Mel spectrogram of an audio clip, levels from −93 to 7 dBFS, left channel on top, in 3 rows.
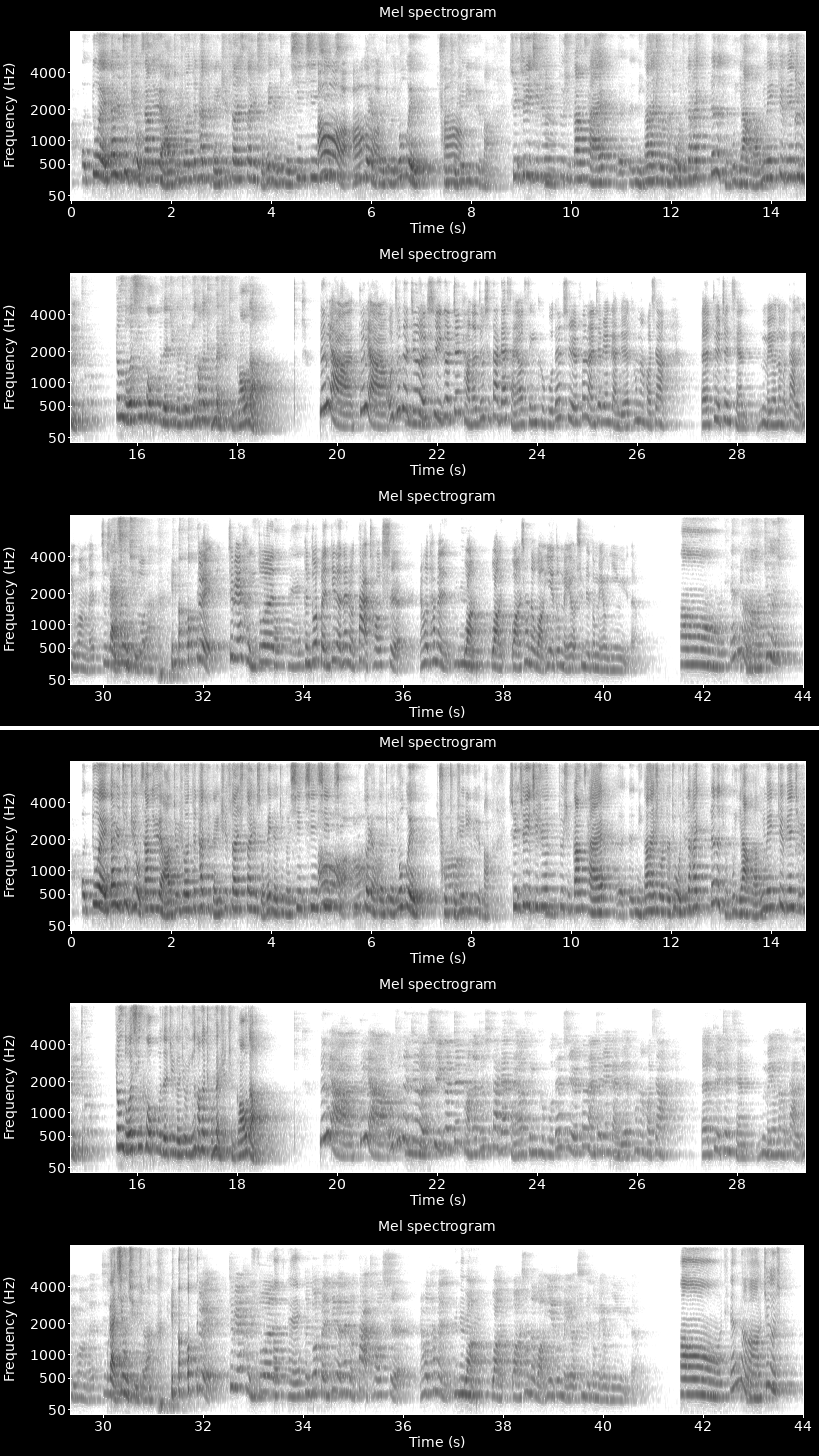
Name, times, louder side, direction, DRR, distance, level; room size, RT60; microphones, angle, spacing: voice 1, 0.2-5.2 5.6-7.0 7.4-8.4 8.8-14.8 15.6-18.5 21.4-21.8 25.6-25.7 30.1-31.8 33.4-34.0 37.0-37.5 41.5-43.5, right 3 dB, 35° right, 6 dB, 0.5 m, -32 dB
voice 2, 4.9-6.2 7.5-7.9 9.5-9.8 14.5-14.9 19.7-26.8 27.3-30.9 31.9-33.5 34.0-36.0 36.3-37.0 37.2-37.5 37.8-40.7 42.7-43.1, left 5 dB, 45° left, 8 dB, 0.3 m, -37 dB
7.2 x 4.8 x 4.0 m, 1.3 s
head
